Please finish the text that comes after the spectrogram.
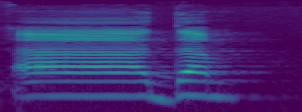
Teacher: وقف کریں گے نا تو میم کے اوپر زبر نہیں پڑی جائے گی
